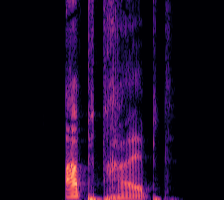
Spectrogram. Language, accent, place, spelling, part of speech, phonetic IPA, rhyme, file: German, Germany, Berlin, abtreibt, verb, [ˈapˌtʁaɪ̯pt], -aptʁaɪ̯pt, De-abtreibt.ogg
- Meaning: inflection of abtreiben: 1. third-person singular dependent present 2. second-person plural dependent present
